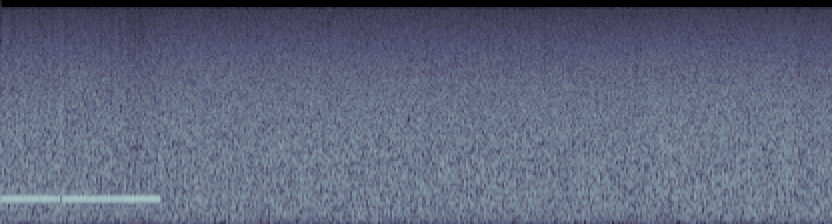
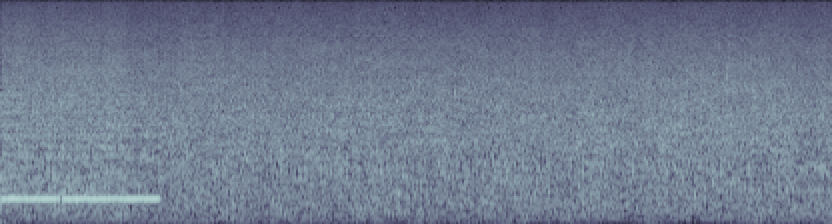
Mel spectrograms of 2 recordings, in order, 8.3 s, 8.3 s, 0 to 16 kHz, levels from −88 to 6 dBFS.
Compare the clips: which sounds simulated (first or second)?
second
